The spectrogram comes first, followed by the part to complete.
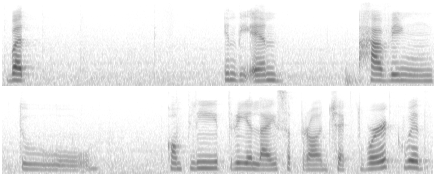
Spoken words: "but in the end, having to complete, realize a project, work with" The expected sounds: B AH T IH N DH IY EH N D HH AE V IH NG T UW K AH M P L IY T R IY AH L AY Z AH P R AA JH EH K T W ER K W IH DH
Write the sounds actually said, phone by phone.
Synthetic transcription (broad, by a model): B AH T IH N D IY EH N D HH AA V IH NG T UW K AH M P L IY T R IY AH L AY S AH P R AA JH EH K T W ER K W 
